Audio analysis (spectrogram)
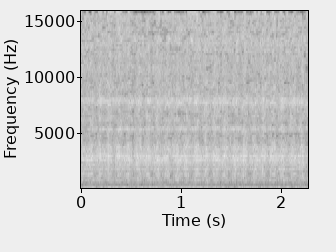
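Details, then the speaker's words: Honda Click 125 scooter idling with the CVT cover removed: a loud rough hiss and rattle from the noisy belt drive (panggilid) over a low pulsing thump. Suspected CVT belt slip noise. "Meron tayo guys Honda Clip 125 na maingay daw ang panggilid."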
